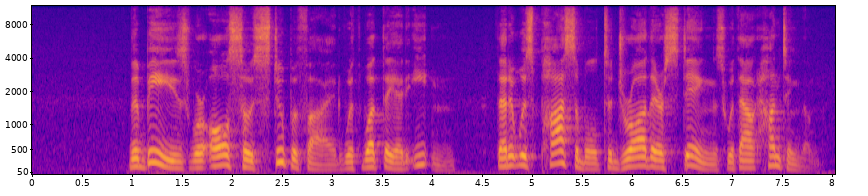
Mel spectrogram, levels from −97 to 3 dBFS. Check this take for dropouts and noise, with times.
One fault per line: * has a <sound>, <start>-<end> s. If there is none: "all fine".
all fine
